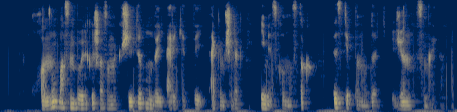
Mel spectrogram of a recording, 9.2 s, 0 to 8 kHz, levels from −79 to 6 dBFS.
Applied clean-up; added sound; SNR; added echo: classical method log-MMSE.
